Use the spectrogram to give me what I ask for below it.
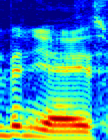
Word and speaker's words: beignets: So, Blake's making beignets.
